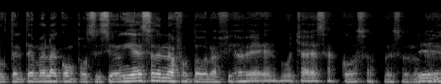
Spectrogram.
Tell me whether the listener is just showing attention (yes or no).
no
